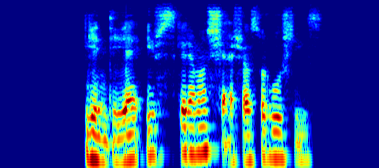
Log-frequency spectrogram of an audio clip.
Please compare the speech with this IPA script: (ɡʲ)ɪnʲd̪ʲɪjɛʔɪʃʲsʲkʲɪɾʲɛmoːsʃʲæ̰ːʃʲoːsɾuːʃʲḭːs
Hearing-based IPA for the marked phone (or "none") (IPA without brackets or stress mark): ɡʲ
